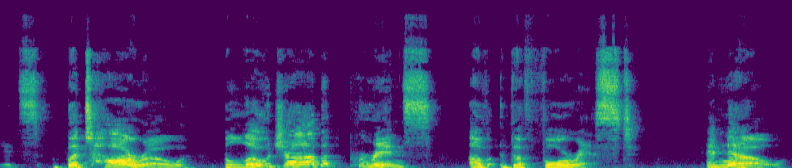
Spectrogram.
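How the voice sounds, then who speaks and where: A catty, indignant forest vampire prince, acted out by a woman in a tabletop game. The delivery is slow and theatrical, swinging widely in pitch with haughty disdain. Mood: haughty, disapproving.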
